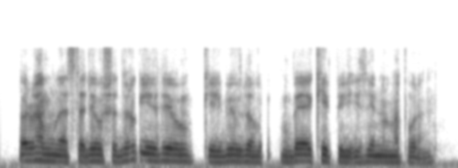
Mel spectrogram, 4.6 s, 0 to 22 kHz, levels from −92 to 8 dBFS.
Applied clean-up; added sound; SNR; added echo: neural diffusion model UNIVERSE++.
